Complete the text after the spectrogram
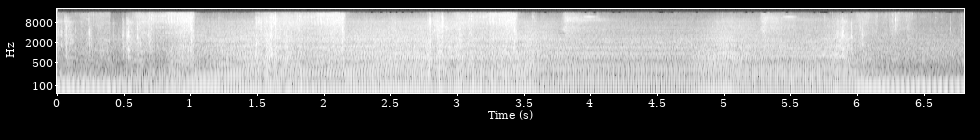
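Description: A motorbike engine revs up and down.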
